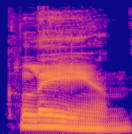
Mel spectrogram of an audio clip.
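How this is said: The vowel is a single long e. This is the Hunsrik form. "por fim em Hunsrickiano"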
